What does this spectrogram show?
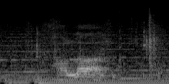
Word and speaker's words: halal: Halal. Halal is spelled in English as H-A-L-A-L, but it's pronounced as halal, like H-A-W-L-A-L, halal.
